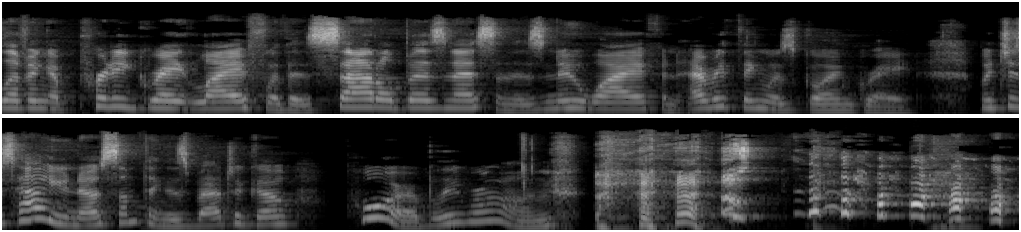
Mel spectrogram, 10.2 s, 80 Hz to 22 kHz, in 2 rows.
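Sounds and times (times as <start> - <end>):
speech: 0.0 - 10.0
loud voice letting out a hiccuping laugh: 7.8 - 10.0.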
